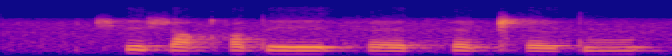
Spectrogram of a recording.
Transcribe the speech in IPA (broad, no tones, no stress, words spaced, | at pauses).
t͡ʃʰeʃa qʰuteːt͡sʰɛː t͡sʰɛǁʰɛə̯ tu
